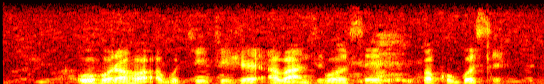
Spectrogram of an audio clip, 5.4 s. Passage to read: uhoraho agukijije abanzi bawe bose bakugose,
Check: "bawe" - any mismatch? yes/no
yes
